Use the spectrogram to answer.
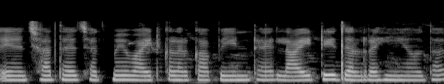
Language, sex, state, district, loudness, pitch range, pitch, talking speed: Hindi, female, Uttar Pradesh, Varanasi, -22 LUFS, 200-210 Hz, 205 Hz, 200 wpm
